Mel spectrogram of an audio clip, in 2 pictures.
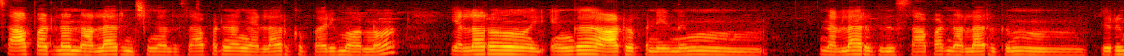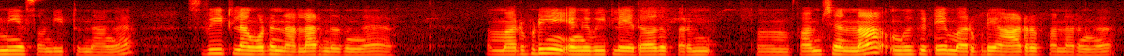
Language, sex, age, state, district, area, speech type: Tamil, female, 30-45, Tamil Nadu, Dharmapuri, urban, spontaneous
